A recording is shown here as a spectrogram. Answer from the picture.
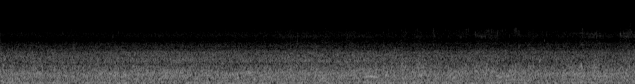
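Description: Steady rush of a fast, rocky river flowing over stones.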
